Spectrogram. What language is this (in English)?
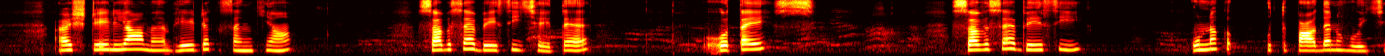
Maithili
